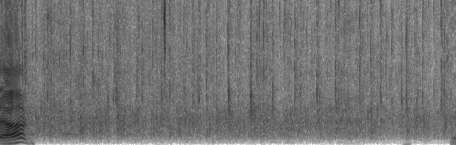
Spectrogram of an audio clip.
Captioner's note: audience clapping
